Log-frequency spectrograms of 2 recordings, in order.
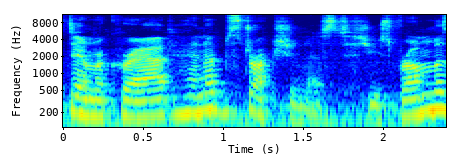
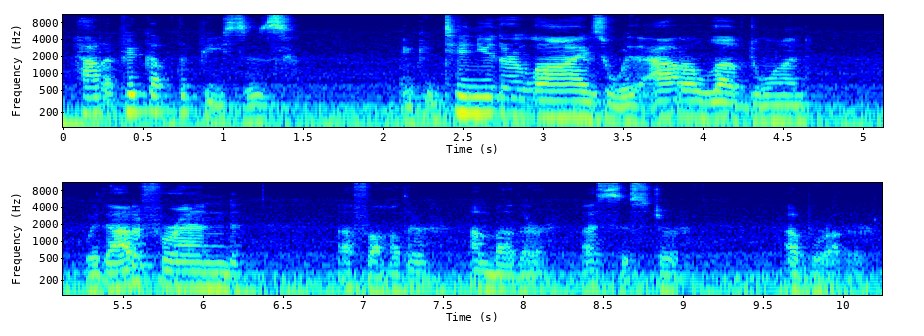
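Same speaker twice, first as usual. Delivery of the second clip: hushed, lower, grave tribute; solemn condolence; 5 semitones lower, 7 dB quieter than usual. Real, not acted. Radio host mourning shooting victims with families, solemn and hushed. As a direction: let each loss fall softly, with pauses.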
